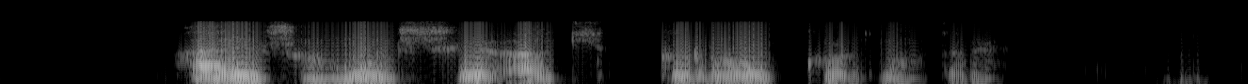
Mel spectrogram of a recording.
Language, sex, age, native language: Icelandic, female, 11, Icelandic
